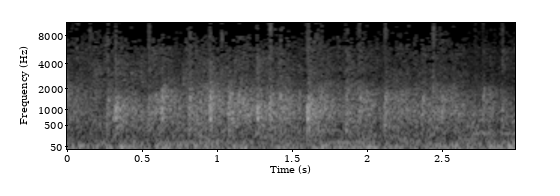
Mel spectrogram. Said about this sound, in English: Give the Lord a hand clap, amen?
